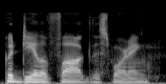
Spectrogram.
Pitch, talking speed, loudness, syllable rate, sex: 100 Hz, 215 wpm, -19 LUFS, 4.8 syllables/s, male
